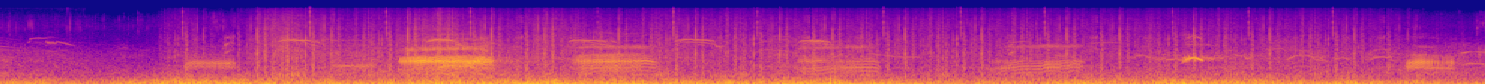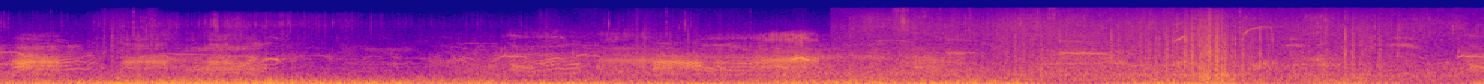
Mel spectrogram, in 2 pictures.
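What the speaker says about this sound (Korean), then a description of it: "마을 뒷산을 찾아온 새들도 하루가 다르게 늘어난다" Wild birds, grey herons and great egrets among them, call from a nesting colony on the wooded hill behind a village in early April, their honking, goose-like cries overlapping loudly and steadily over a dense background throughout.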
